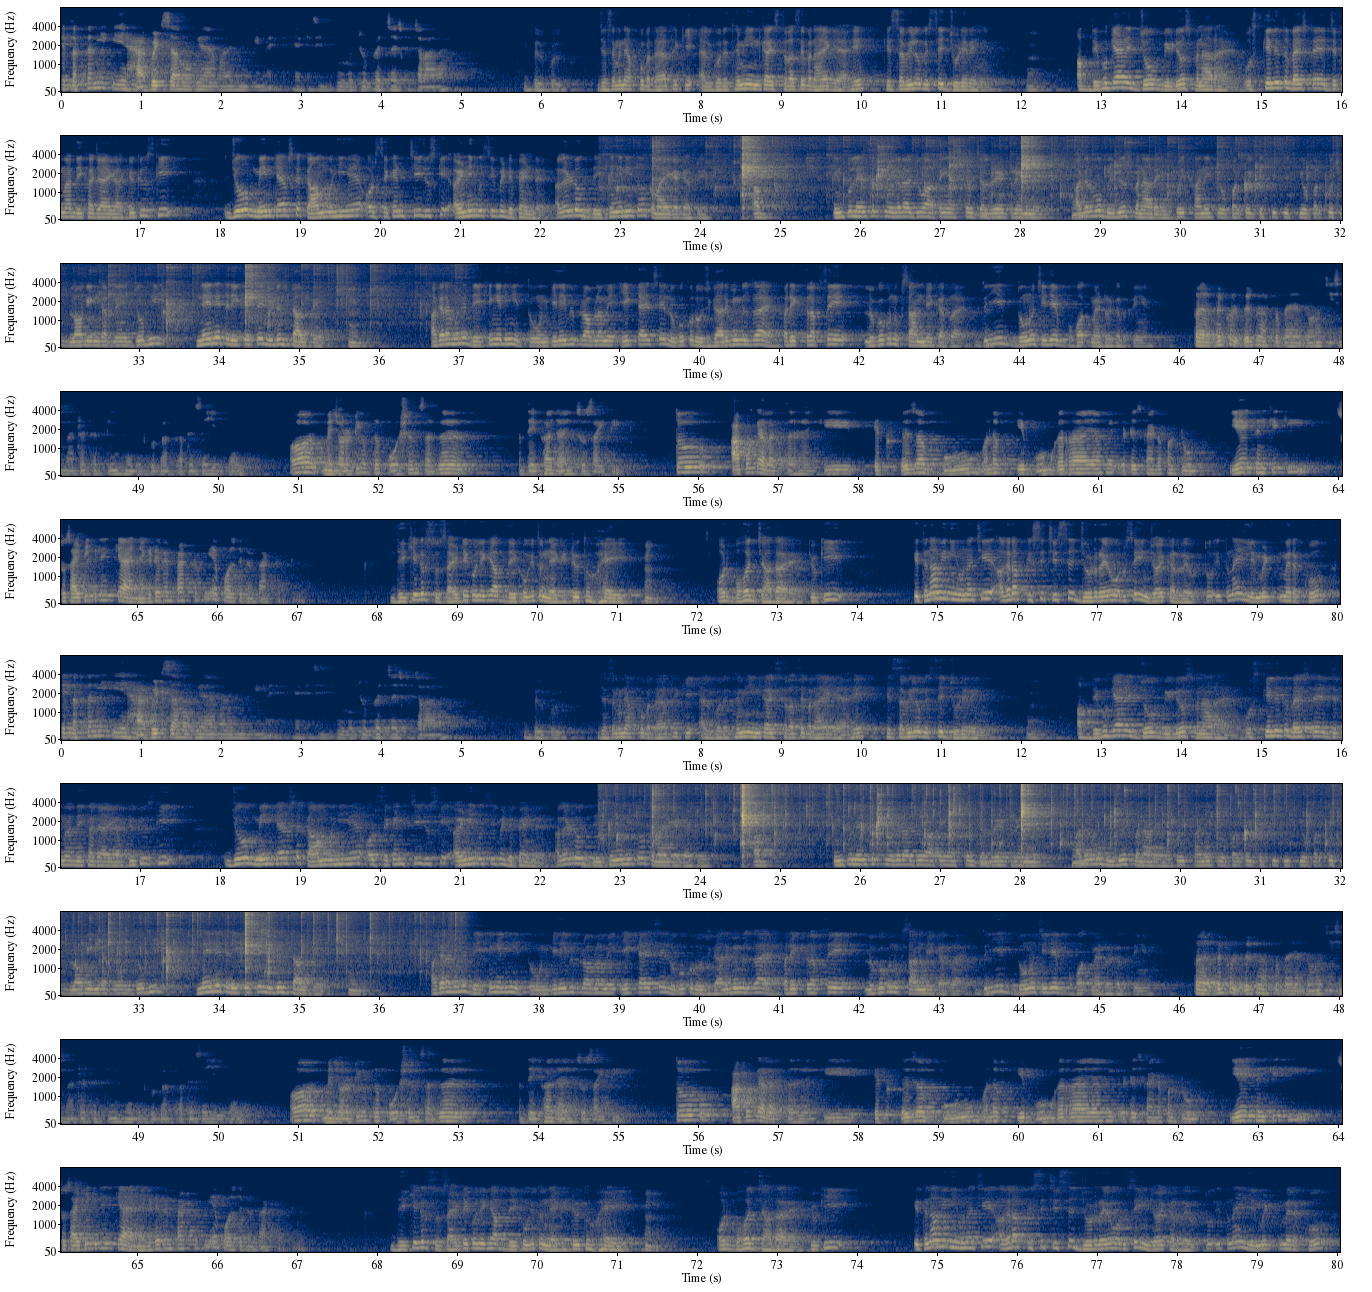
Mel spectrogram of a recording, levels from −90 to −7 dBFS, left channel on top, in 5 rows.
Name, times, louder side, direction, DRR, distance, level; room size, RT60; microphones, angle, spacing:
voice 1, 0.0-4.9 12.1-12.2 27.4-27.6 28.6-28.8 35.6-35.8 43.4-43.6 46.2-50.3 50.9-53.1 53.8-55.0 55.7-62.2 62.6-63.6 64.0-66.6 67.0-67.1 71.3-71.5, left 1 dB, 45° left, 5 dB, 1.4 m, -41 dB
voice 2, 5.8-6.3 6.7-11.6 12.7-17.4 18.0-24.1 24.6-24.9 25.7-28.3 28.7-33.3 33.7-35.4 36.6-45.7 68.2-71.2 72.2-73.8 74.7-79.8, left 2 dB, 70° left, 6 dB, 0.9 m, -40 dB
sound 1, 22.7-37.1, right 7 dB, 85° right, 1.7 m, -39 dB
22.0 x 13.5 x 3.1 m, 1.5 s
head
